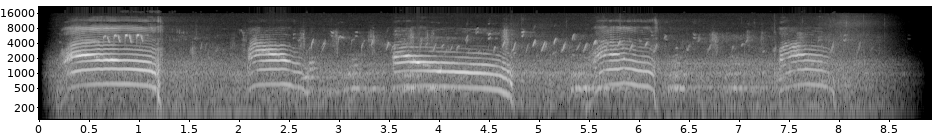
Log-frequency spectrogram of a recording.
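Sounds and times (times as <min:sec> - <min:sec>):
domestic cat meowing: 0:00.2 - 0:01.3, 0:02.1 - 0:02.8, 0:03.5 - 0:04.8, 0:05.5 - 0:06.3, 0:07.4 - 0:08.0.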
